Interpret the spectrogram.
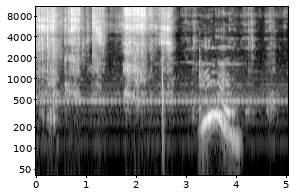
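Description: Close-up crunching and chewing of crispy pork-belly chicharon (fried pork rinds) in the mouth, in irregular bursts over the first three seconds. A short hummed 'mm' rises and falls a little after three seconds in.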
